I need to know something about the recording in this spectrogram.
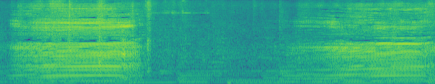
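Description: A water buffalo mooing twice in long, loud calls, each dropping in pitch as it ends. The first starts at once; the second starts about three seconds in and carries on to the end.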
